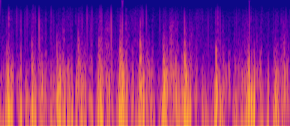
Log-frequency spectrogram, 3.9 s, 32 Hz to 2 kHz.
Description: Chaotischer Rhythmus mit einem Herzgeräusch: Vorhofflimmern und Mitralinsuffizienz
Dog-AFib-MR-S3.wav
